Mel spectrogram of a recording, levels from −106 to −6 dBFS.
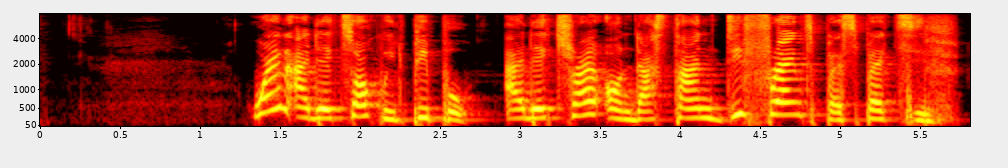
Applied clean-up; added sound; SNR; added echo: none; none; none; none.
